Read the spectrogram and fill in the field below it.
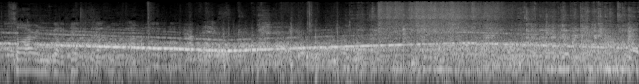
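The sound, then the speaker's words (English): A rocket warning siren in Israel wails steadily for the whole stretch, its long tone sliding slowly down, then back up, loud and sustained over a bed of rough outdoor background noise. “While we were filming, the sirens began again.”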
